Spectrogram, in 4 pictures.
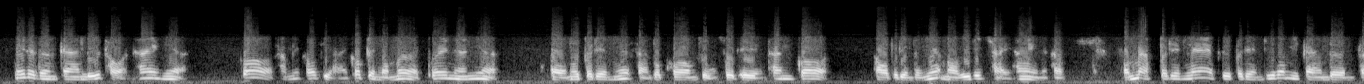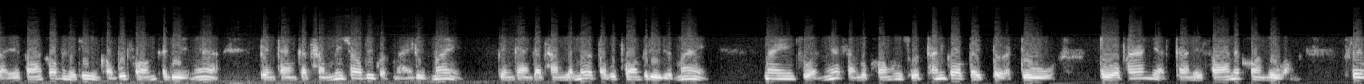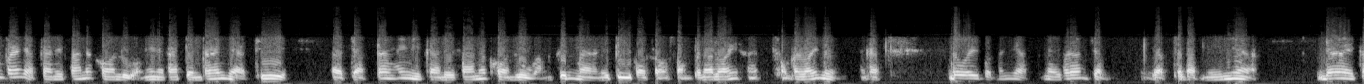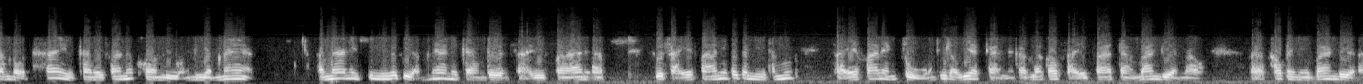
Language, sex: Thai, male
